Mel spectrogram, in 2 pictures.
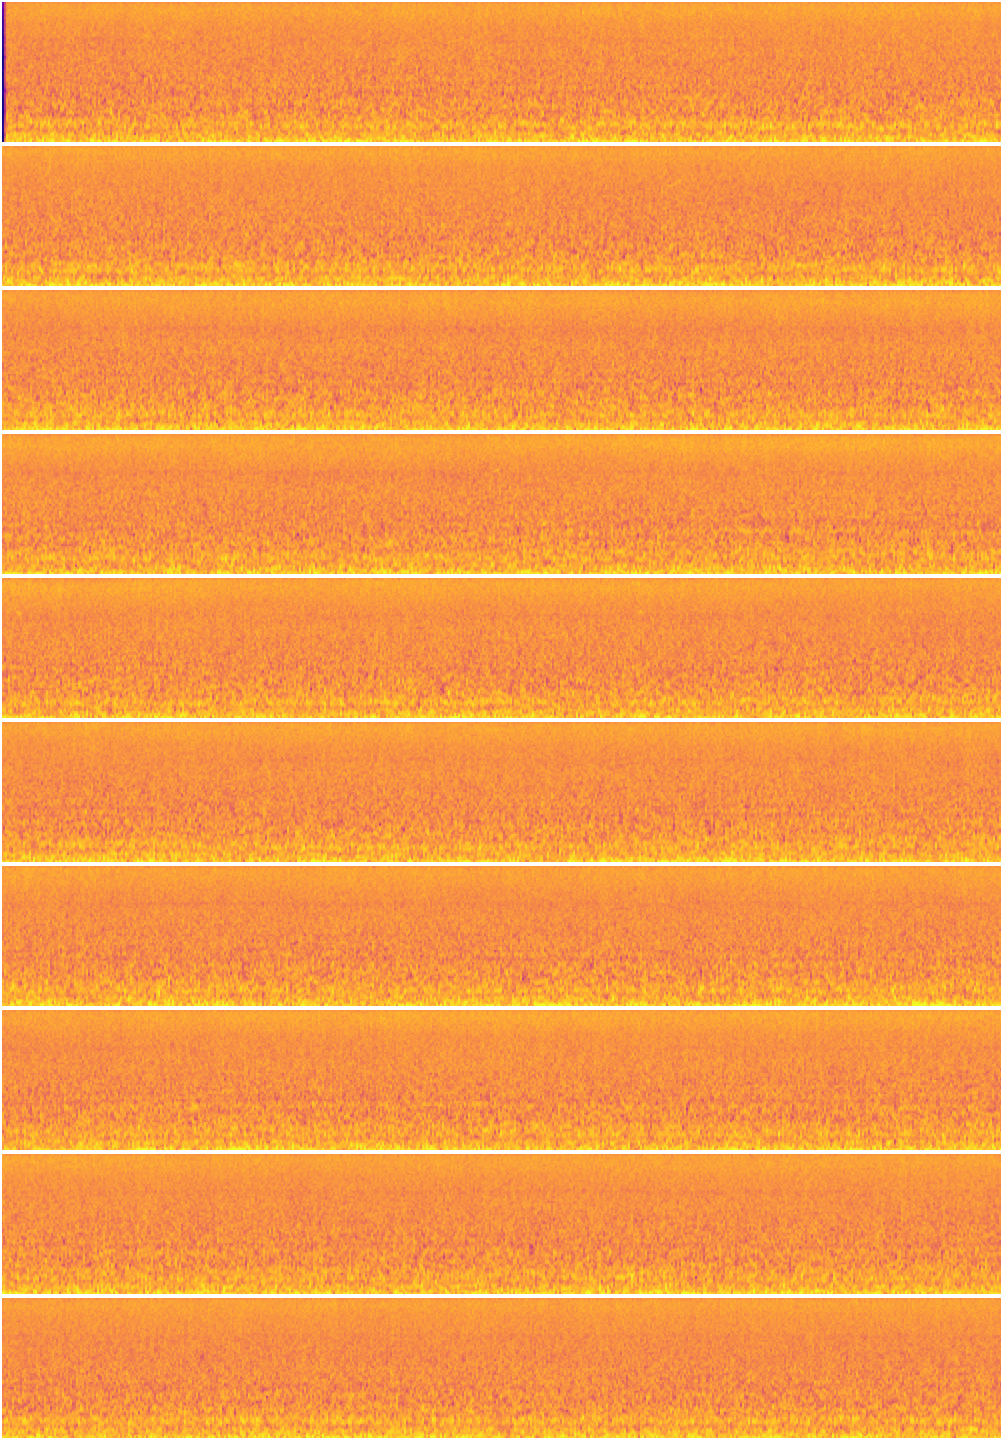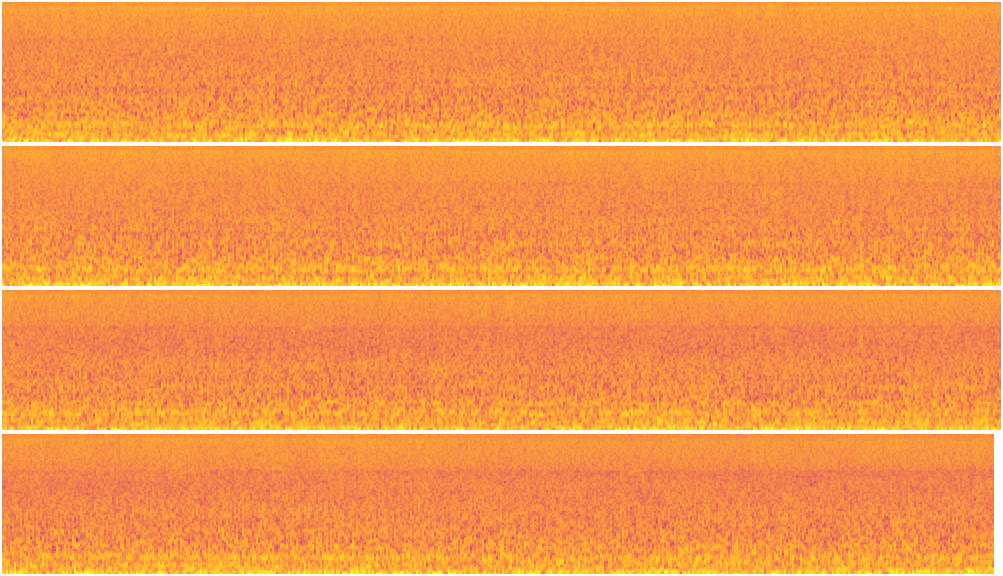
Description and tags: gory wodospad
The sound of a waterfall on a stream in Polish mountains - Pieniny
